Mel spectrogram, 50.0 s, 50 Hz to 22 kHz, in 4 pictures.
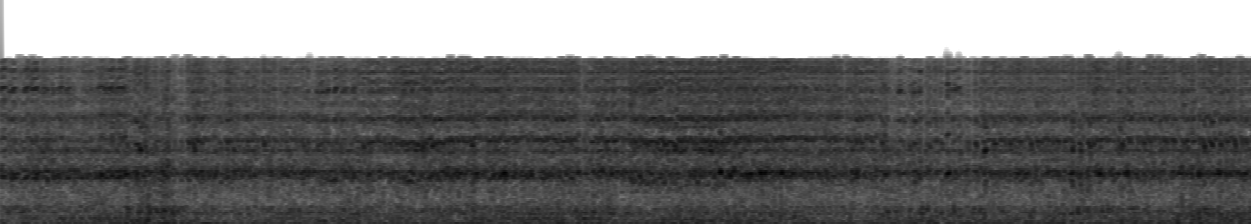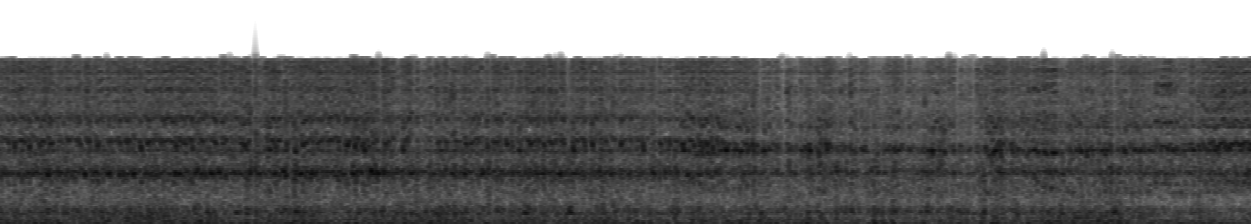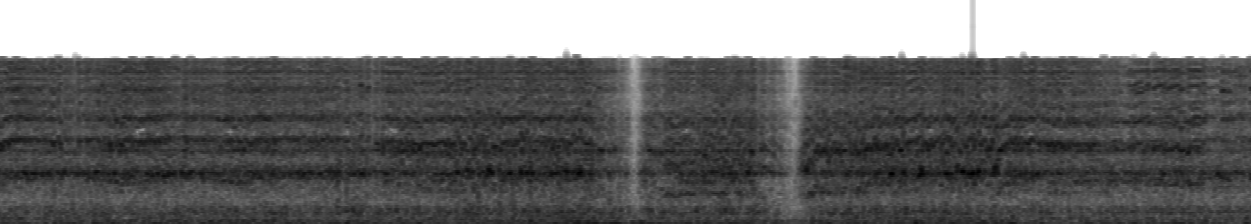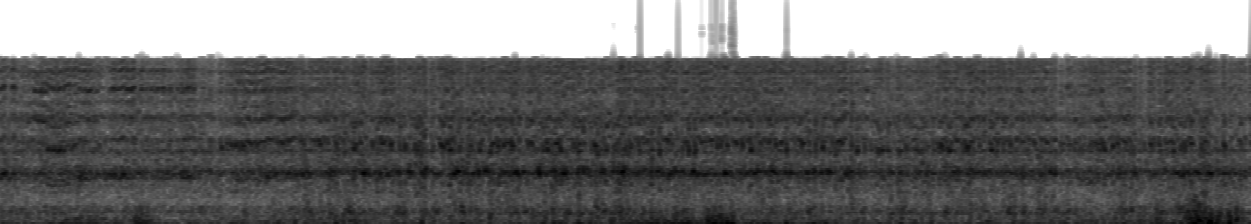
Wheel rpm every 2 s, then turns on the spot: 230, 230, 230, 220, 230, 230, 230, 230, 230, 220, 200, 200, 220, 230, 200, 140, 150, 210, 220, 230, 230, 230, 230, 230, 230.
none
